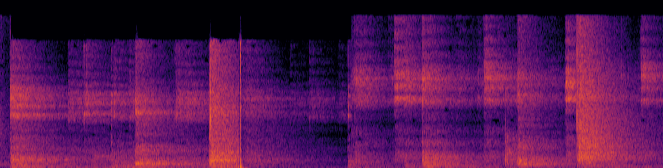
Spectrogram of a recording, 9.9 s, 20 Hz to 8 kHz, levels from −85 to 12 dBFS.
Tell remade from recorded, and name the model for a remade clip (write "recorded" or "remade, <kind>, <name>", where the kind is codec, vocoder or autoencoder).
recorded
